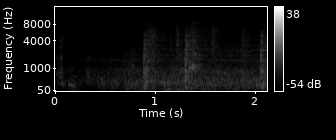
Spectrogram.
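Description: A train running on rails: a steady noise that builds over the first second, with a few clacks of the wheels over the rail joints.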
